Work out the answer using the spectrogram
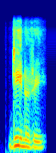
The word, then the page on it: deanery: Indian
